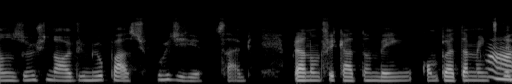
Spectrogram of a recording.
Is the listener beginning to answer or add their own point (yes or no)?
yes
